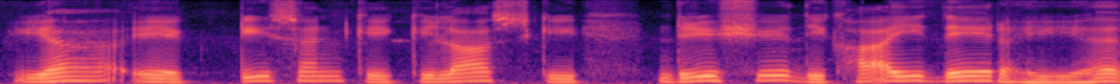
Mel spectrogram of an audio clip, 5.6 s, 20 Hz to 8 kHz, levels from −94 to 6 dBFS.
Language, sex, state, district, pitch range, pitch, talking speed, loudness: Hindi, male, Jharkhand, Ranchi, 110-155 Hz, 130 Hz, 115 wpm, -19 LUFS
